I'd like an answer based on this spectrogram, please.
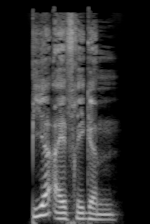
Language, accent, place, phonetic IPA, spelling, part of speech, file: German, Germany, Berlin, [biːɐ̯ˈʔaɪ̯fʁɪɡəm], biereifrigem, adjective, De-biereifrigem.ogg
- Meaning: strong dative masculine/neuter singular of biereifrig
